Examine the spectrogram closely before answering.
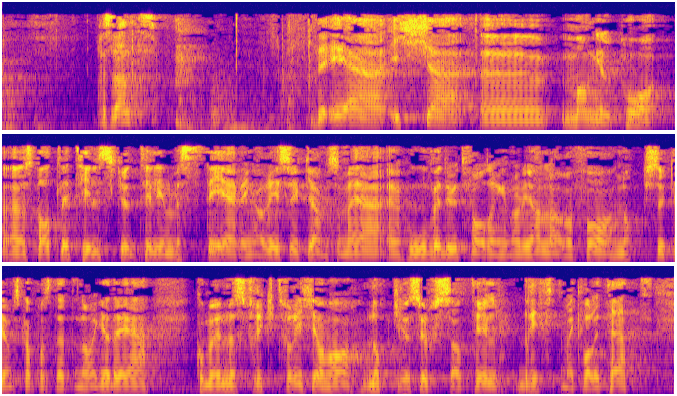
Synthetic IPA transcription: pʰɾɛsɪd̪ɛnt̪ | d̪ɛʔæɪçːə | mɑŋːəlpʰɔst̪ɑːt̪lɪət̪ʰɪlːskʉd̪̚t̪ʰɪlɪnʋɛst̪eːɾɪŋɑɾɪsyːkəjœmsɔmɛhuːʋəd̪ʉːt̪fɔɾd̪ɾɪŋnɔɖɛjɛlːəɾɔfoːnɔkːsyːkəjœmskʰɑpɑsɪ̥t̪ʰeːt̪ɪnɔɾɡəd̪ɛæ | kʰʊmʉːnənəsfɾʏkt̪fɔɾɪçːəɔɦɑːnɔkːɾɛsʉɾsəɾt̪ʰɪld̪ɾɪft̪mɛkʰʋɑlɪt̪ʰeːt̪

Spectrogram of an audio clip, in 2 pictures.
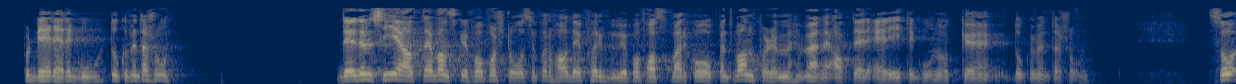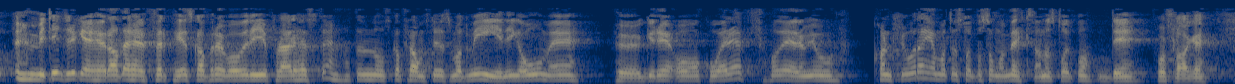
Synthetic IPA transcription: fɔɖɛɾæɾɡuːd̪ʊkʉmɛnt̪ɑʂuːn | d̪ɛd̪ɛmsiːəɾɑt̪̚d̪ɛæɾʋɑnskəlɪfɔɾɔfɔʂʈoːɛlsəfɔɾɔɦɑːd̪ɛfɔɾbʉːəpɔfɑst̪mɑɾkɔoːpənt̪ʋɑnːfɔɖɛmmːeːnəɾʔɑ̰t̪̚d̪ɛɾæɾɪkːəɡuːnɔkd̪ʊkʉmɛnt̪ɑʂṵːn | sɔmɪt̪ːɪnt̪ɾʏkːæɾhøːɾɑt̪ɛɛfæɾpʰeːskɑlpʰɾøːʋəoːʋəɾiːflæɪɾhɛst̪əɑt̪̚d̪ɛnːoːskɑfɾɑmst̪ɪlːəsɔmɑt̪ːmɛiːnɪɡɑʊmɛ | høːɡəɾəʔɔkʰoːæɾɛfɔd̪ɛæɾɛmjʊ | kʰɑnʂəɪoːɾɑjɛnɔmɑt̪̚d̪ɛmst̪oːɾpɔsɔmːəmæɾksɑnɔst̪oːɾpɔd̪ɛfɔʂɭɑːɡə

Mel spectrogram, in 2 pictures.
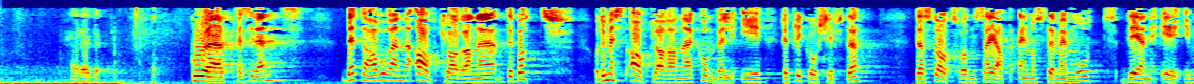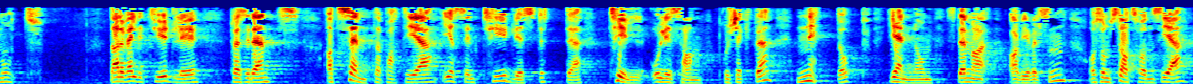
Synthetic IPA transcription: h | ɡ̥uːəpʰɾɛsɪd̪ɛnt̪ | d̪ɛt̪ːəhɑɾʋuːɾəɛnɑːʋkʰlɑːʁɑnəd̪ɛbɑt̪ | ɔd̪ɛmɛst̪ɑːʋkʰlɑːʁɑnəkʰɔmʋɛlɪʁɛpʰlɪkːəɔʋʂɪft̪ə | d̪̥æʁst̪ɑːt̪sʁoːd̪n̩sæɪəɾɑt̪æɪnmɔst̪ɛmːəɪmuːt̪d̪eːɛneːʔɪmuːt̪ | d̪̥ɑæʁd̪ɛʋɛld̪ɪt̪ʰyːd̪əlɪpʰɾɛsɪd̪ɛnt̪ | ʔɑt̪sɛnt̪əɾpʰɑʁt̪ʰiːəjiːʁsɪnt̪ʰyːd̪lɪəst̪œt̪ːət̪ʰɪlʊlɪsɑnpʰʁʊʂɛkt̪ənɛt̪ːɔp | jɛnːɔmst̪ɛmːəʔɑ̰ːʋjiːʋəlsn̩ʔɔsɔmst̪ɑːt̪sʁoːd̪n̩siːəɾ

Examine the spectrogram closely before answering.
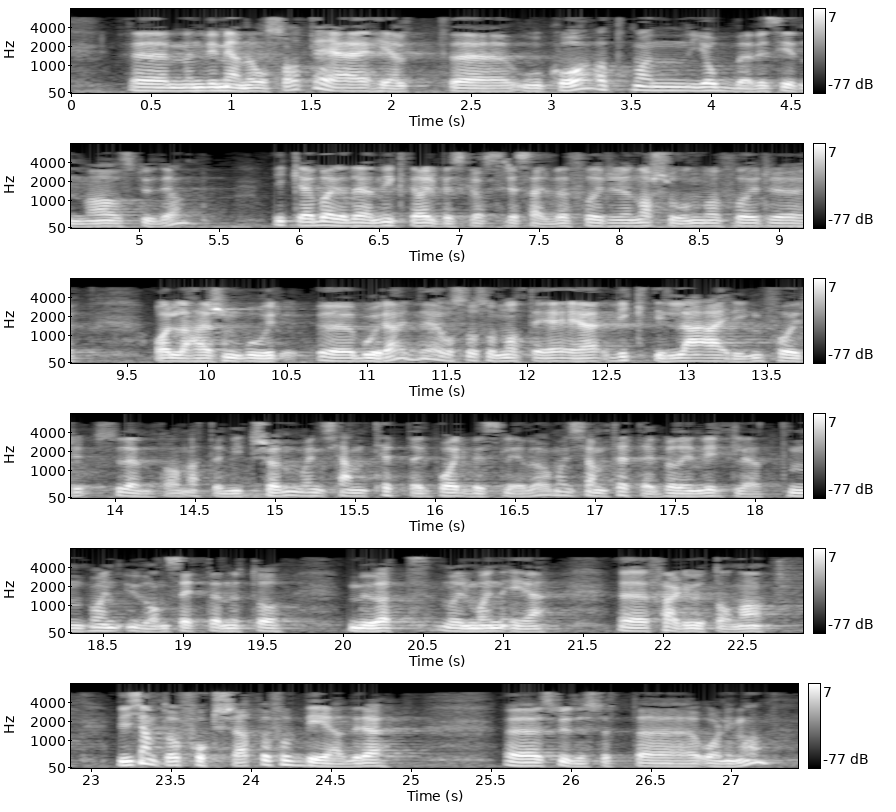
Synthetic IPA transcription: mɛnʋɪmeːnəɾɔsːɔɑt̪̚d̪ɛæɦeːlt̪ʉːkʰoːɑt̪mɑnjɔbːəɾʋɛsiːd̪n̩ɑʋst̪ʉːd̪ɪɑn | ɪkːəæɾbɑːɾəd̪ɛæɾɛnʋɪkt̪ɪɑɾbɛɪskʰɾɑft̪sɾɛsæɾʋəfɔɾnɑʂuːnn̩ɔfɔɾ | ʔɑ̰lːəɦæːʂɔmbuːɾbuːɾhæːɾd̪ɛæɾɔsːɔsɔnːɑt̪̚d̪ɛːʋɪkt̪ɪlæːɾɪŋfɔɾst̪ʉd̪ɛnt̪ɑ̰nʔɛt̪ʰːəɾmɪt̪ːʂœnːmɑnçɛnːt̪ʰɛt̪ʰːəɾəpʰɔɑɾbæɪslḭːʋəɔmɑnçɛnt̪ʰɛt̪ʰːəɾəpʰɔd̪ɛnʋɪɾklɪheːt̪n̩mɑnʉːɑnsɪt̪ːɛnːʉt̪ʰːɔ | møːt̪nɔɾmɑnɛ | fæːɖɪʉːt̪̚d̪ɑnːɑ | ʋɪçɛnt̪əɔfɔʈʂɑt̪̚ːpʰɔfɔɾbeːd̪ɾə | st̪ʉːd̪ɪəst̪œt̪ːəoːɳɪŋɑn

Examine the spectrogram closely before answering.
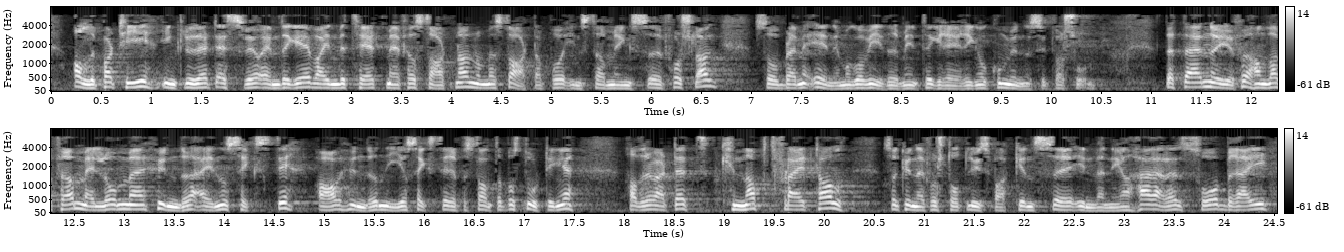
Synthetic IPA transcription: ɑlːəpɑʈʰiːɪŋkʰlʉd̪eːʈɛsʋeːɔɛmd̪eːɡeːʋɑɾɪnʋɪt̪ʰeːʈmɛfɾɑst̪ɑːʈɳ̩ɑʋnɔɾmɛst̪ɑːʈɑpʰɔɪnst̪ɑmɪŋsfɔʂɭɑːɡsɔblæɪmæɪʔeːnɪɔmɔɡoːʋiːd̪əɾəmɛɪnt̪əɡɾeːɾɪŋɔkʰʊmʉːnəsɪt̪ʉʋɑʂṵːn | d̪̥ɛt̪ːəæɾnœʏəfɔɾhɑnd̪lɑfɾɑmːɛlːɔmhʉnd̪ɾəɔæɪnɔsɛkst̪ɪɑʋɦʉnd̪ɾəɔniːɔsɛkst̪ɪɾɛpɾəsn̩t̪ʰɑnt̪əɾpɔst̪uːʈɪŋːə | hɑd̪ːəd̪ɛʋæʈːɛt̪kʰnɑpt̪flæɪʈʰɑːl | sɔkʉnːəjæɪfɔʂʈɔt̪ːlyːsbɑkːənsɪnʋɛnd̪ɪŋɑɦæːɾæɖæsɔbɾæɪ

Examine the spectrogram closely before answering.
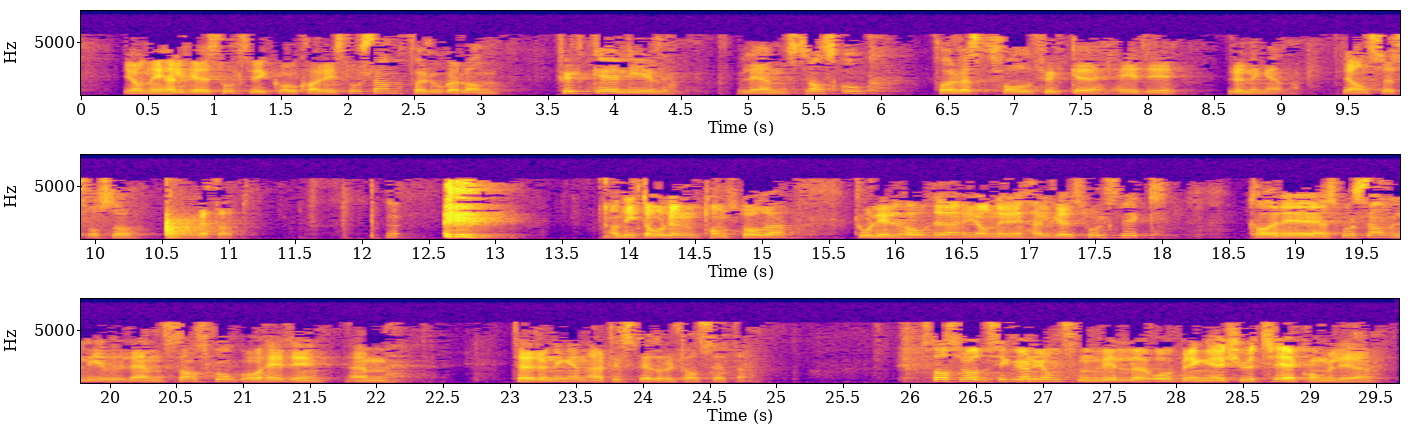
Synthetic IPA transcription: jɔnɪɦɛlɡəsuːlsʋiːkoːkʰɑːɾɪst̪uːʂɑnfɔɾːuːɡɑɭɑn | fʏlkəliːʋ | leːnst̪ɾɑnskuːɡ | fɔɾʋɛst̪fɔlfʏlkəheɪd̪ɪ | ɾʉnɪŋən | d̪̥ɛɑnsesɔsɔʋeːt̪ʰɑ̰t̪ | ɑnɪt̪ɑuːlʉnt̪ʰɔnst̪oːlə | t̪ʰuːɭɪlɦɔʋd̪əjɔnɪɦɛlɡəsuːlsʋiːk | kʰːɑːɾɪst̪uːʂʈɑnliːʋleːnsɑnskuːɡoːheɪd̪ɪɛm | t̪ʰeːɾʉnɪŋənæ̰ːʈʰɪlst̪eːd̪oːʋɪlt̪ʰɑːseːt̪ʰə̰ | st̪ɑːt̪sɾoːd̪sɪbjøːɳjʊnsn̩ʋɪloːʋəbɾɪŋəçʉːət̪ʰɾeːkʰɔŋəlɪə

